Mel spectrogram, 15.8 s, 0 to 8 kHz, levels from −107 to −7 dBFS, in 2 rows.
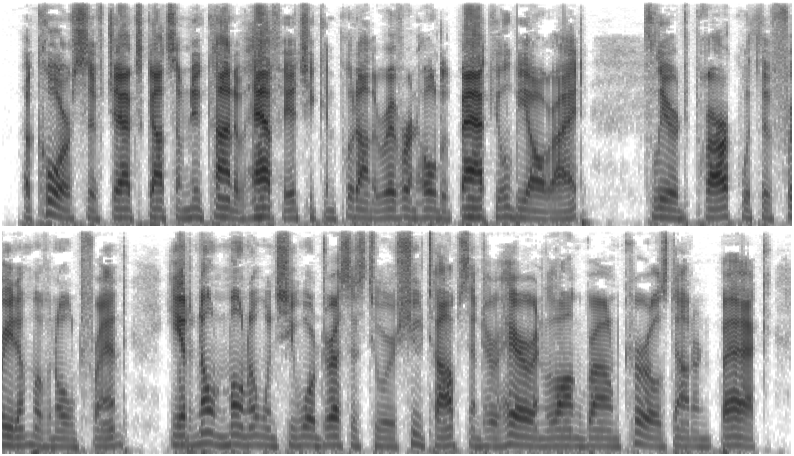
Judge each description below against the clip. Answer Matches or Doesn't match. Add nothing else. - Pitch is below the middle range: Matches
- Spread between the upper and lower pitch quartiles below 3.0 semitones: Matches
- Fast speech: Matches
